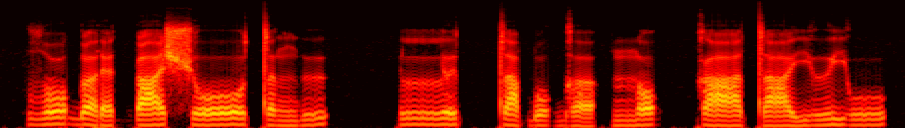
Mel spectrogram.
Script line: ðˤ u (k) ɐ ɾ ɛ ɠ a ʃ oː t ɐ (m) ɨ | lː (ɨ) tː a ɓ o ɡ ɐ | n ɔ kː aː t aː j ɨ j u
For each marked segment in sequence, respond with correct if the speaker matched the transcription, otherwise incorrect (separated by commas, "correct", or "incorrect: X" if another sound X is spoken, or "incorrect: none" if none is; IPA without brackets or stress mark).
incorrect: ɠ, incorrect: ŋ, correct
